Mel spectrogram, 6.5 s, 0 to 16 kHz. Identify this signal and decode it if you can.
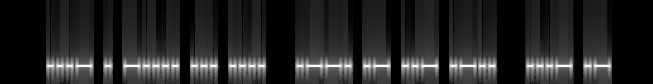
Morse code, heard as a keyed tone, about 25 wpm, 700 Hz. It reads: VE6SH PAUL VA
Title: K1USN SST QSO Practice - 25wpm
